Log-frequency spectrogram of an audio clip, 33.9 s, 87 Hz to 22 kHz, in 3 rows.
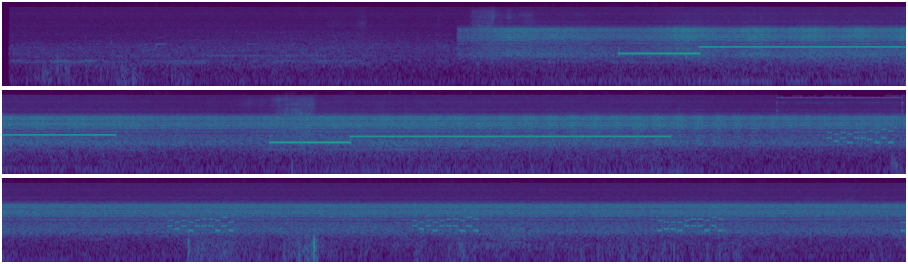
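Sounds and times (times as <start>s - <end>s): radio channel hiss: 4.0s - 33.9s
touch-tone beeps: 7.7s - 12.8s, 14.6s - 19.7s, 21.6s - 22.6s, 24.7s - 25.6s, 27.7s - 28.6s, 30.8s - 31.7s
two-tone siren activation tones: 7.7s - 12.8s, 14.6s - 19.8s, 21.6s - 22.6s, 24.7s - 25.6s, 27.7s - 28.6s, 30.8s - 31.7s.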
